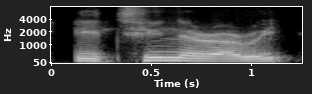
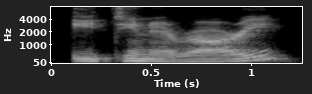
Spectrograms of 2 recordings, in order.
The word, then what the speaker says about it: itinerary: Itinerary. Hay dos, puedes decir itinerary, exactly, o itinerary. En este caso, las dos pronunciaciones son correctas.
